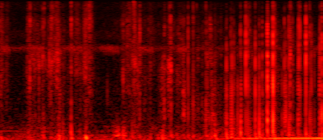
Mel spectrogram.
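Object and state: Beeswax food wrap.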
